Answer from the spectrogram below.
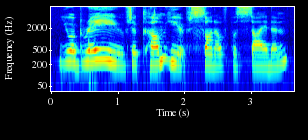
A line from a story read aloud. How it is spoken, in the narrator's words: he said in an oily voice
